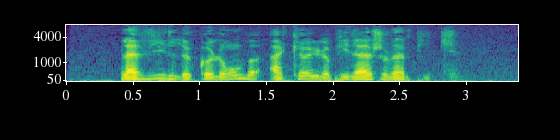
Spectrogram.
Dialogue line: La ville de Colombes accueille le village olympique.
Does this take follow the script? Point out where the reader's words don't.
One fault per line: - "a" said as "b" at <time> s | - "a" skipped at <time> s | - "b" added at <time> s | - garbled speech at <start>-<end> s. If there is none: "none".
none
